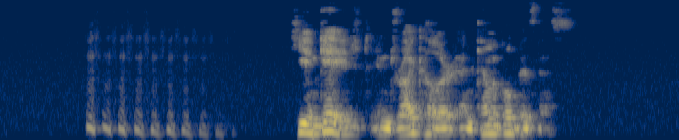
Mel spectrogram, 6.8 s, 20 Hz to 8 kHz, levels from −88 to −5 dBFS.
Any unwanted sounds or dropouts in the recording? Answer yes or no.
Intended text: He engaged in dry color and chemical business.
yes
